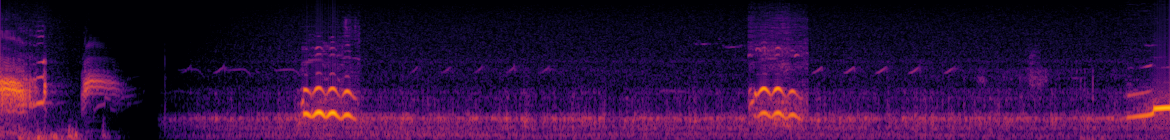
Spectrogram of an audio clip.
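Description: A duck gives two loud, nasal quacks about three seconds apart, over a steady low hum with faint, high, repeated chirps in the background.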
